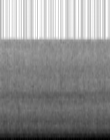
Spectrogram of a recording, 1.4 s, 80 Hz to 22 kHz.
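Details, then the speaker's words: 1995 Lexus ES300 at idle has a loud, blatty, raspy puffing from underneath from a leaking exhaust flex pipe; the owner says it is quiet at 75–80 mph. "I've driven this car and it's so quiet going down the road at 75 80 mph I don't even notice it but that's up to you if you want to fix it"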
